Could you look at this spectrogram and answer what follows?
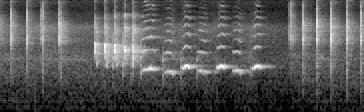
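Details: Leafbird described as jumbo, singing trucukan-style: a few sharp high ticks, a dense buzzy rattle, then a string of rich slurred whistles wavering up and down, closing with rapid ticking notes.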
